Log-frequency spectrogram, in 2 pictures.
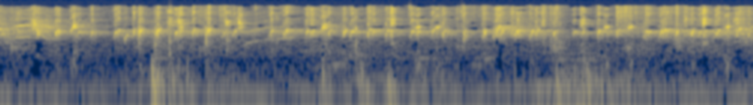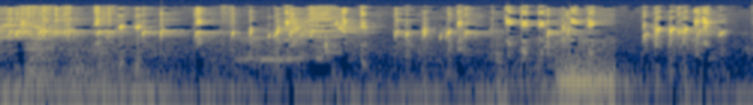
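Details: European goldfinch singing as a training model for songbirds: a long rapid twittering run of bright chirps and trills, thinning out toward the end, with a brief low hum near the ninth second.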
